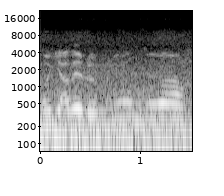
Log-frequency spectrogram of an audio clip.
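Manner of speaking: excited. Real, not acted. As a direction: call out at the sight. Marvelling at the crowd outside. (émerveillé, plus fort)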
